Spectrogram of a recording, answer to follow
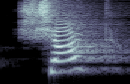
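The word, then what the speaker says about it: षट्: द्वे त्रिणी चत्वारी पंच शट like in शट the window शट your mouth तो same action ट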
